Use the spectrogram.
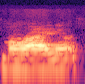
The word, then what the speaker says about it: Mariah: And just so you know, the correct pronunciation, my name is Mariah. So Mariah. Mariah. See, okay. Maria told me it was Myra.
